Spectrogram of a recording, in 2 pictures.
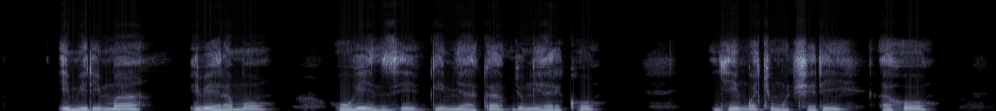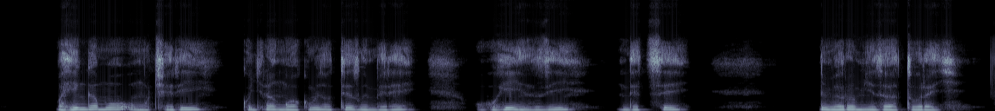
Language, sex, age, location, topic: Kinyarwanda, male, 25-35, Kigali, agriculture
